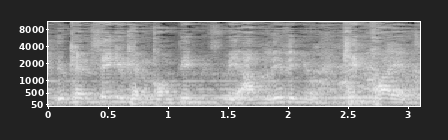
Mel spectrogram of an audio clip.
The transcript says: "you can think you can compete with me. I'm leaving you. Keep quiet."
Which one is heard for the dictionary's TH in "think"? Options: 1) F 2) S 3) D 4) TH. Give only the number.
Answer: 2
